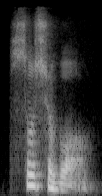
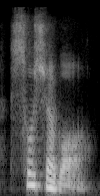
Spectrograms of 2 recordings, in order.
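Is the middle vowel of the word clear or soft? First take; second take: soft; soft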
